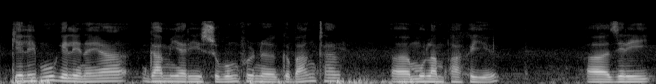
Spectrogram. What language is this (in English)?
Bodo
